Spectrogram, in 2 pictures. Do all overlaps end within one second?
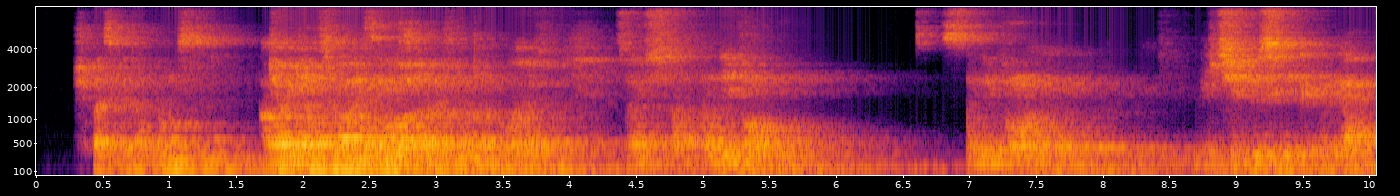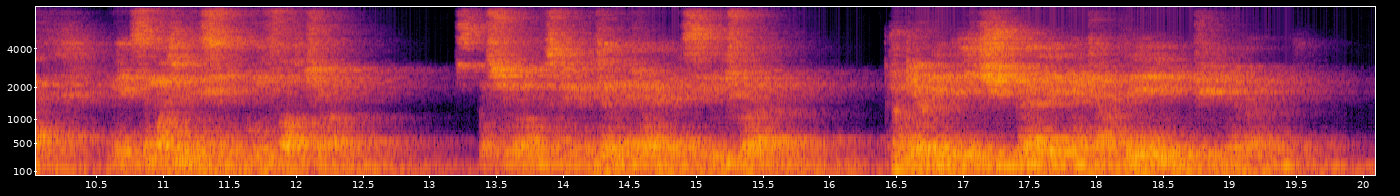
No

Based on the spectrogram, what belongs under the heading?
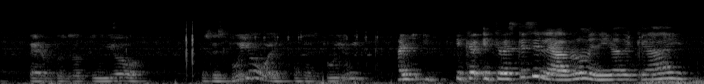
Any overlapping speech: No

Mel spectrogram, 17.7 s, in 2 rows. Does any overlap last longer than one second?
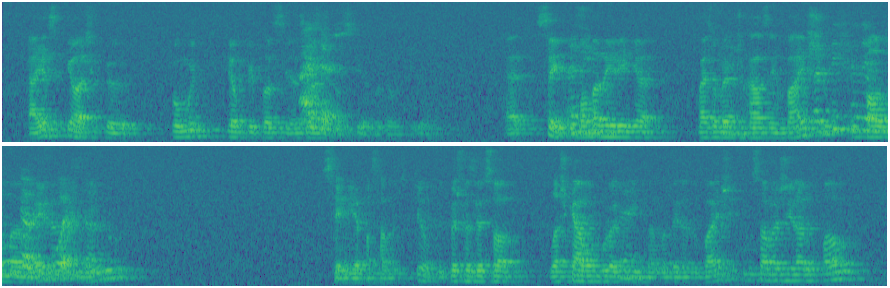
Yes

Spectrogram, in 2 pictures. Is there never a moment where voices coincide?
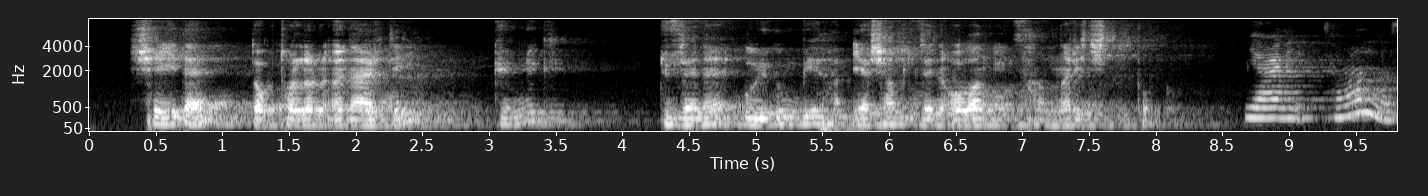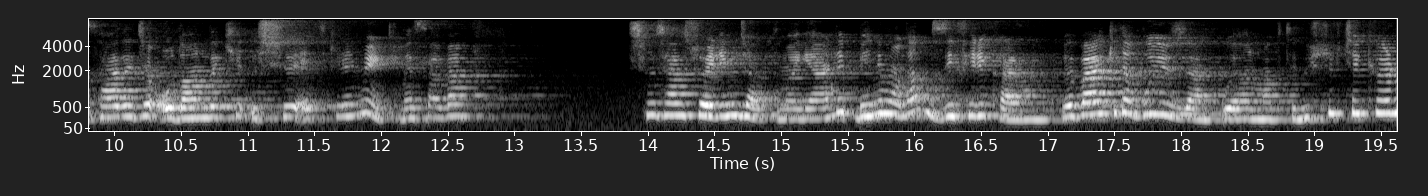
Yes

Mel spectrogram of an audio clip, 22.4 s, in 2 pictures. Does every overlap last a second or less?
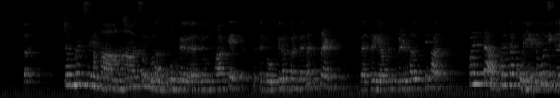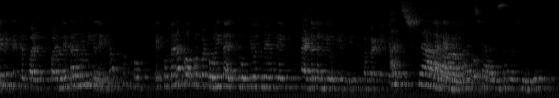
No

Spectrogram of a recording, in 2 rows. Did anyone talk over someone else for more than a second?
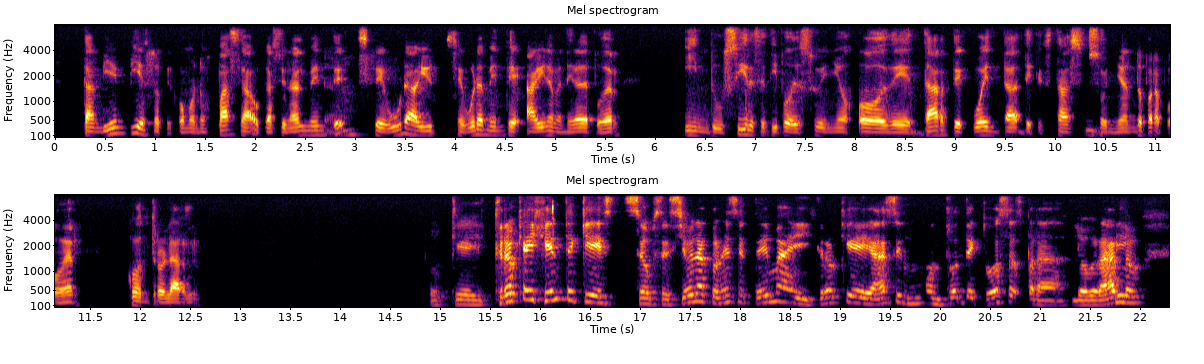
No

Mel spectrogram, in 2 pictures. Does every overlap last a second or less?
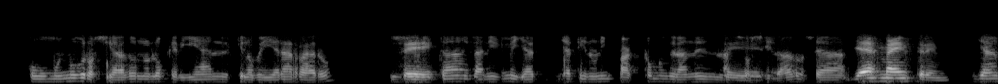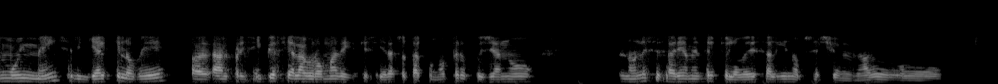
Yes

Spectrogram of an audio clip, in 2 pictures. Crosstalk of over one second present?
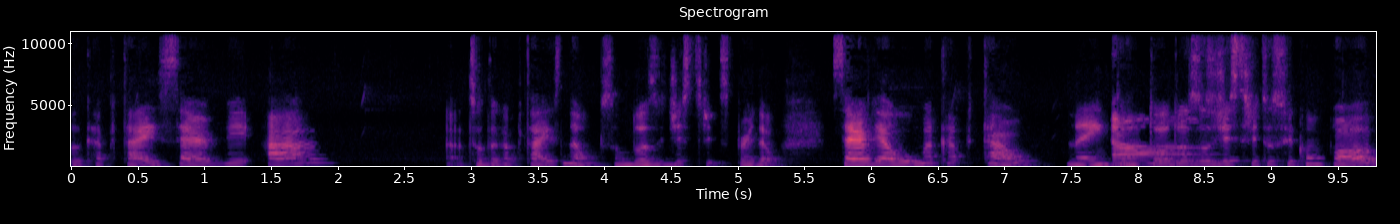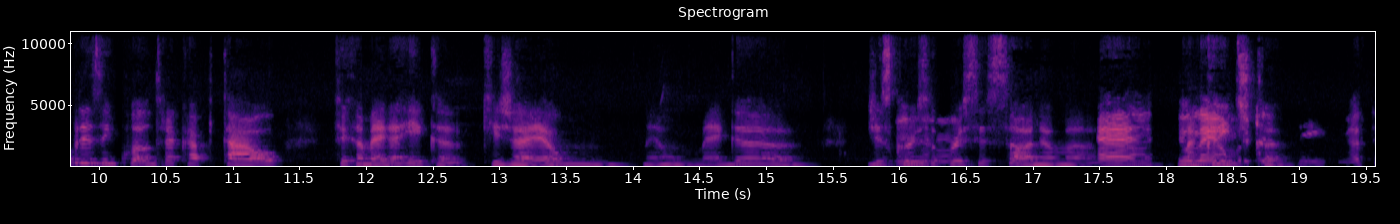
Yes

